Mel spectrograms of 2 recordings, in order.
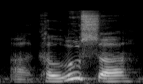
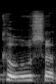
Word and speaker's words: Calusa: Calusa. I don't know why it's spelled that way. But the word Calusa, the Calusas were the native Indians that were in Southwest Florida.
